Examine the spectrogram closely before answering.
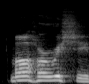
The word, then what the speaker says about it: Maharishi: Maharishi, that's how you say it.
